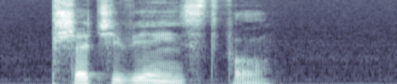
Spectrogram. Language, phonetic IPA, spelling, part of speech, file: Polish, [ˌpʃɛt͡ɕiˈvʲjɛ̇̃j̃stfɔ], przeciwieństwo, noun, Pl-przeciwieństwo.ogg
